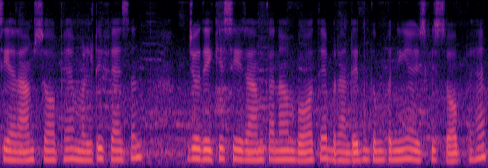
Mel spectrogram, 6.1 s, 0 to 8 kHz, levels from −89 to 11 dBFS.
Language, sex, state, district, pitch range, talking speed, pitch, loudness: Hindi, female, Bihar, Madhepura, 155-175 Hz, 185 wpm, 165 Hz, -27 LUFS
